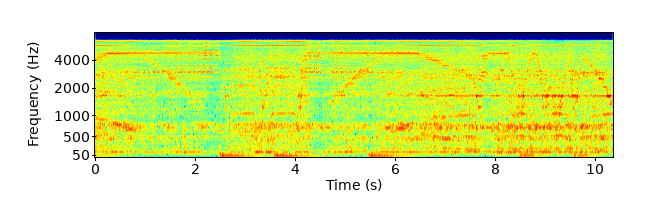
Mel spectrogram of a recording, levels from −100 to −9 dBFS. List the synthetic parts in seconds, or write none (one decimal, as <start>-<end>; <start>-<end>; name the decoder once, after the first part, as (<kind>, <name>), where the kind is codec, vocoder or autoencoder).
none

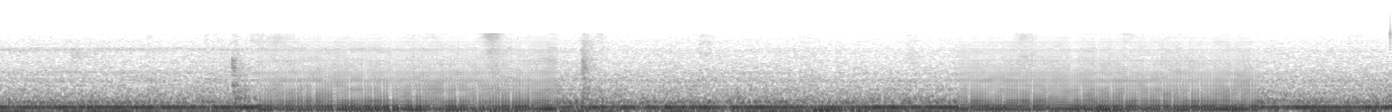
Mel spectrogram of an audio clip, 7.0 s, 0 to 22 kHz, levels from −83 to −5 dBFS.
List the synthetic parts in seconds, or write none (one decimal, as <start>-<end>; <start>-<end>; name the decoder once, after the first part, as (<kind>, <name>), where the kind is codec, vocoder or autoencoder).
1.3-2.8 (vocoder, Vocos); 4.8-6.3

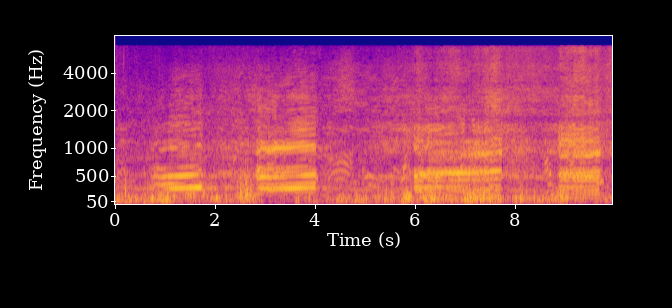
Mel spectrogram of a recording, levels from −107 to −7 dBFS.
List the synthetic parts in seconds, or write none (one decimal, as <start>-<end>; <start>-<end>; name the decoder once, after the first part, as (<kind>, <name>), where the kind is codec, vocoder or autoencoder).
1.9-3.4 (vocoder, Vocos); 5.0-9.9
